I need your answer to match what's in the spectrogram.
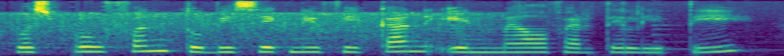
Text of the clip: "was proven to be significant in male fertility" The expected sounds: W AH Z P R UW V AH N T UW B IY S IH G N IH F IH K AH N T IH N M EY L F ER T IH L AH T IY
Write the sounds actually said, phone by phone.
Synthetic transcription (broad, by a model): W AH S P R UW F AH N T UW B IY S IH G N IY F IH K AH N IH N M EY L F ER T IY L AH T IY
